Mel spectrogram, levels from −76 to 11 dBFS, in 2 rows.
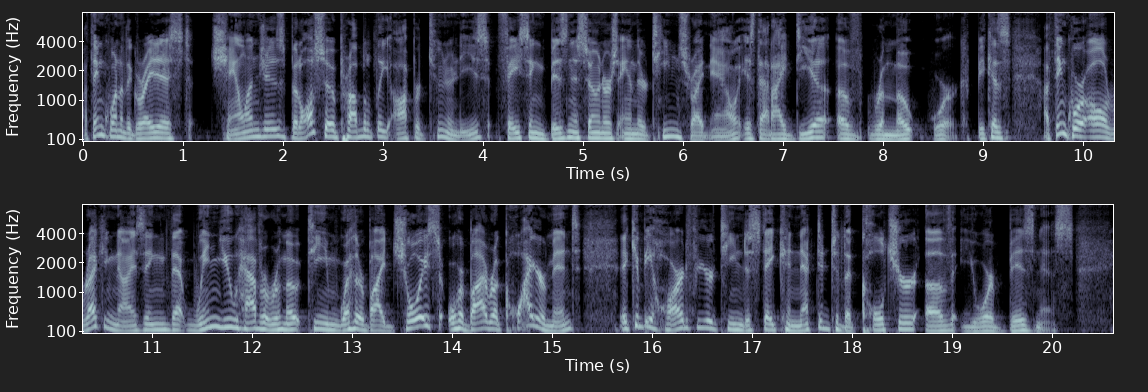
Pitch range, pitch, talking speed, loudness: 115-155 Hz, 130 Hz, 175 wpm, -15 LUFS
